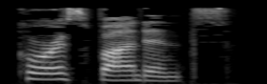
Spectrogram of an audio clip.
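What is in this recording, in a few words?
"correspondents", British English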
